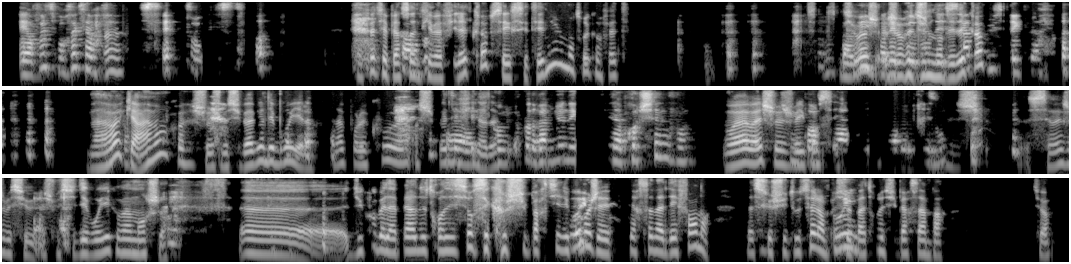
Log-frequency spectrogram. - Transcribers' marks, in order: laughing while speaking: "c'est pour ça que ça m'a fait penser à ton histoire"; tapping; laugh; laugh; other background noise; laugh; unintelligible speech; laugh; drawn out: "Heu"; laugh; laughing while speaking: "c'est quand je suis partie"; laughing while speaking: "Oui"; laugh
- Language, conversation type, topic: French, unstructured, Comment une période de transition a-t-elle redéfini tes aspirations ?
